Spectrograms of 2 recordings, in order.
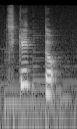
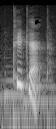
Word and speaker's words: ticket: ticket はチケットではなく ticket と発音してください。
